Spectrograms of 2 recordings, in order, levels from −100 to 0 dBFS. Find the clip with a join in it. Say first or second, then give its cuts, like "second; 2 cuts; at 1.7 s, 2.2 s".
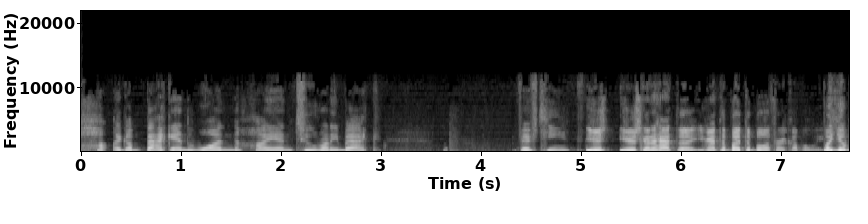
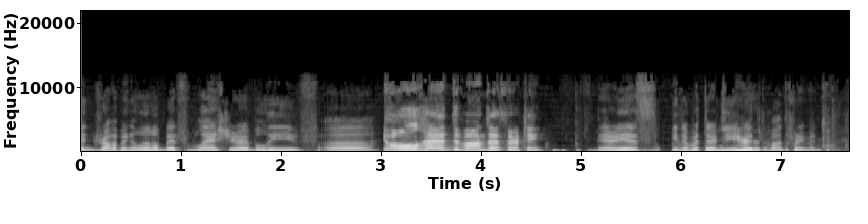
second; 3 cuts; at 3.0 s, 5.9 s, 6.8 s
